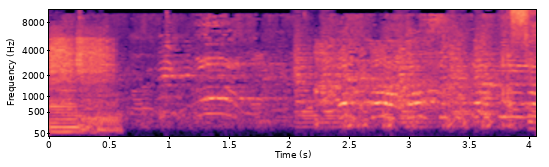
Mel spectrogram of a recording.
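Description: A loud guitar-driven song cuts off suddenly under a second in. Then come football players' shouts and chatter in a large indoor sports hall. A new song starts just before the end.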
